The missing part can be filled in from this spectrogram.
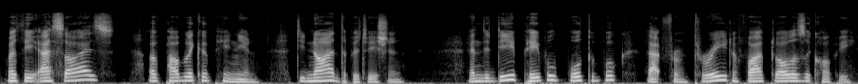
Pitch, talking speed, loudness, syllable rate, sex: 150 Hz, 170 wpm, -17 LUFS, 4.9 syllables/s, male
